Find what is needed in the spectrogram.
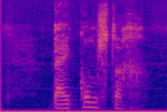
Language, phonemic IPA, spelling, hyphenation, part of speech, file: Dutch, /ˌbɛi̯ˈkɔm.stəx/, bijkomstig, bij‧kom‧stig, adjective, Nl-bijkomstig.ogg
- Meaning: secondary, less important, having less importance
